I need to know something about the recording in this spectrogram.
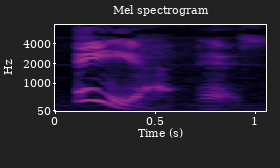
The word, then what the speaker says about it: ella: Ella es. Ella es. Ella es. Well, that's easy, too. See, you remember that double L? It's pronounced like a Y in it.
